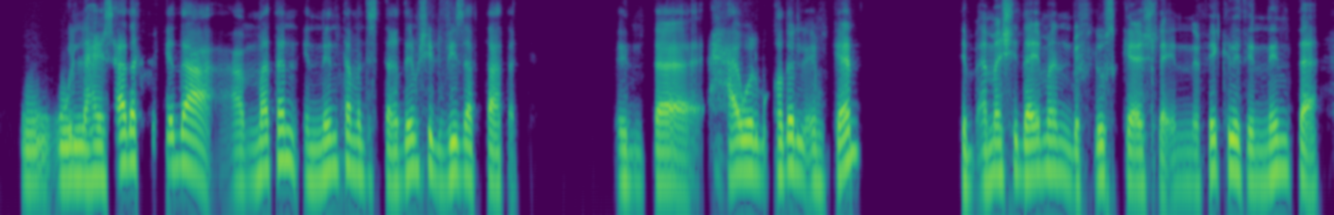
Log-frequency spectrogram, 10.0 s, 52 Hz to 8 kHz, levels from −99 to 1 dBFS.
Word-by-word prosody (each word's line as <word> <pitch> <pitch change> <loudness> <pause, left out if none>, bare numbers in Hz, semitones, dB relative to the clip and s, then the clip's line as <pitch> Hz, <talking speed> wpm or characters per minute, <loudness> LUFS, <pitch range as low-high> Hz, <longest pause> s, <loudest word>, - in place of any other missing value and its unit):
و 120 +2 -2
واللي 130 -1 +3
هيساعدك 160 +8 +3
في - - -20
كده 165 +1 +4
ع 150 - +4 0.2
عامةً 150 +10 0
إن 125 +2 -2
أنت 155 +3 +1
ما 150 -3 +1
تستخدمش 130 +4 -1
الvisa 140 +4 +1
بتاعتك. 130 - -3 0.8
أنت 115 0 0
حاول 145 +2 +2
بقدر 145 +3 +2
الإمكان 135 - +1 0.8
تبقى 115 +2 -3
ماشي 140 +2 +1
دايمًا 145 +2 +3
بفلوس 130 -1 -2
كاش 110 -1 -1
لأن 110 +2 -6
فكرة 145 +1 +1
إن 120 +2 -3
أنت 150 0 +1
135 Hz, 155 wpm, -23 LUFS, 120-150 Hz, 0.8 s, كده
